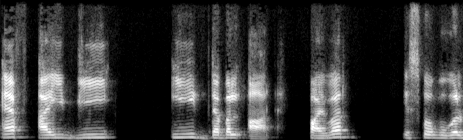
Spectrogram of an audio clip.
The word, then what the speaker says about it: Fiverr: इसके स्पेलिंग क्या है? FIVERR, fibre.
